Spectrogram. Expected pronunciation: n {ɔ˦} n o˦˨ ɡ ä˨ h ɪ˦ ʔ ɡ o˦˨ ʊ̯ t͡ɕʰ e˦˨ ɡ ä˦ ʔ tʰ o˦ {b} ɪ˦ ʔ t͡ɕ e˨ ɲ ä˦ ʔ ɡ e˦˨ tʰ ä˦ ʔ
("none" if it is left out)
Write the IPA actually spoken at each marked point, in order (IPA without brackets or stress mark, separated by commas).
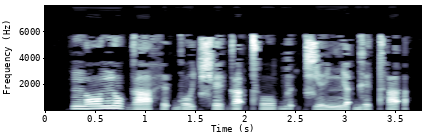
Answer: ɔ˦, b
